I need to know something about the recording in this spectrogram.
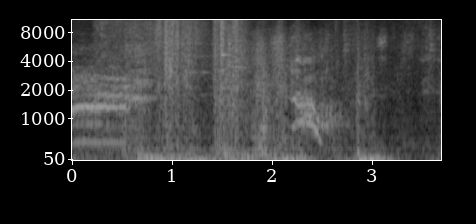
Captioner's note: Maximus yelling; Maximus thudding; fist pounding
